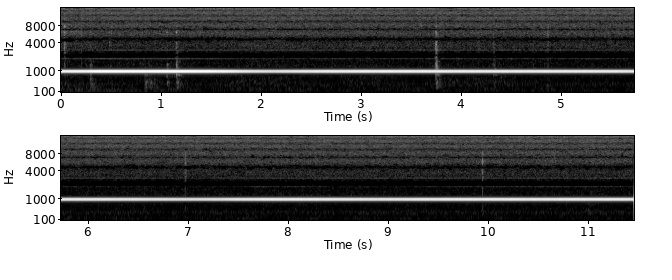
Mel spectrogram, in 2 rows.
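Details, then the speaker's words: Zenith R430 AM/FM table radio (1970 or 1980), being serviced, FM detector adjusted for the cleanest sound: a steady, pure tone near 1 kHz with no buzz or distortion, so the detector is well aligned. "I don't know if you can hear the change in the sound as I adjust the detector. Going for cleanest sound there."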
